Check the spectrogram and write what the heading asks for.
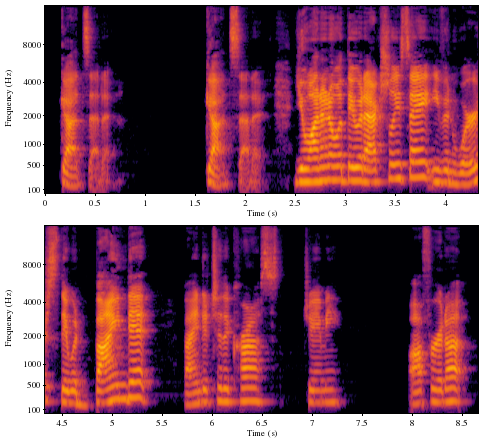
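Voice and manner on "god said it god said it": mock indifferent tone, lower and quieter.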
